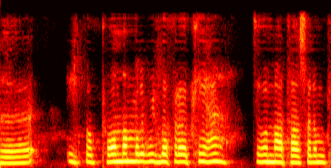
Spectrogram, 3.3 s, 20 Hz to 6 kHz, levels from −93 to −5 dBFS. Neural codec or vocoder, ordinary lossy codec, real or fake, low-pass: codec, 16 kHz, 1.1 kbps, Voila-Tokenizer; none; fake; 5.4 kHz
